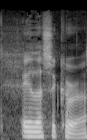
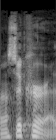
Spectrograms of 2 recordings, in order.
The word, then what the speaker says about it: Secura: Secura. – Aayla Secura. – Secura, that's it.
